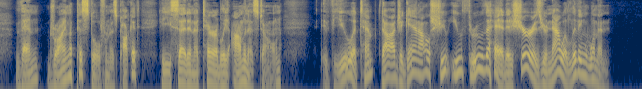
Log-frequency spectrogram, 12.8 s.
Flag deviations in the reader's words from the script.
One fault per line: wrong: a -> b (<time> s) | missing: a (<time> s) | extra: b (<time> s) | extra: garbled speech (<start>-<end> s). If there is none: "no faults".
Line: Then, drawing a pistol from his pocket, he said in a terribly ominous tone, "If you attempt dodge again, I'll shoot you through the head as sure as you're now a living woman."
no faults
